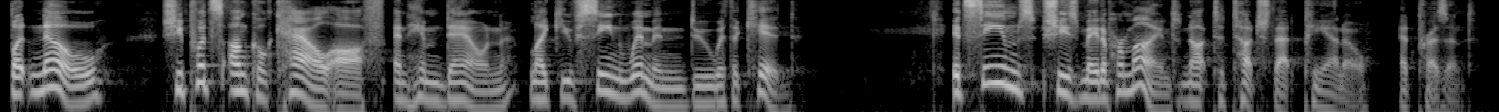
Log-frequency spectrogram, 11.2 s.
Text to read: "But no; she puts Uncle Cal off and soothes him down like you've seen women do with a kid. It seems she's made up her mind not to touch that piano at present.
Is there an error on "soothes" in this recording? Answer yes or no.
yes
